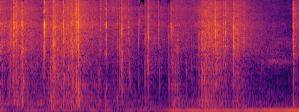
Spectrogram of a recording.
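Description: Plastic snack packaging and thin plastic grocery bags crinkling and rustling in irregular bursts as a hand handles them. A low rumble joins from about halfway through.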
